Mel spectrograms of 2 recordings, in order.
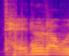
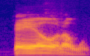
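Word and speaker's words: der: 태우어라고 읽는 거는 라틴어가 읽는 거고인데 이걸 데르라고 읽는 거 아닌 거잖아. 데어라고.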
